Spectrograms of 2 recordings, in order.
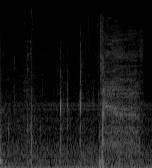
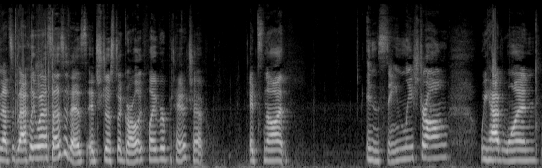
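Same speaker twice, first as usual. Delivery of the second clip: ordinary talk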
